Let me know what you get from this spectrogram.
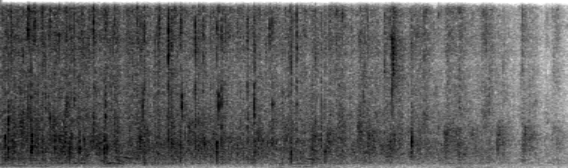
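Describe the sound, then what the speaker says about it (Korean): A church congregation applauds warmly during a dedication service, steady dense clapping that slowly fades, with some voices underneath. "박수 한번 하겠습니다."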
